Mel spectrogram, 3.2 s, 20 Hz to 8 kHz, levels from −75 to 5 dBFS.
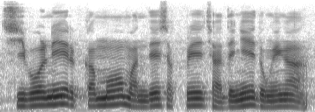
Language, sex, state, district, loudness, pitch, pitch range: Garo, male, Meghalaya, West Garo Hills, -14 LUFS, 135 Hz, 120-145 Hz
